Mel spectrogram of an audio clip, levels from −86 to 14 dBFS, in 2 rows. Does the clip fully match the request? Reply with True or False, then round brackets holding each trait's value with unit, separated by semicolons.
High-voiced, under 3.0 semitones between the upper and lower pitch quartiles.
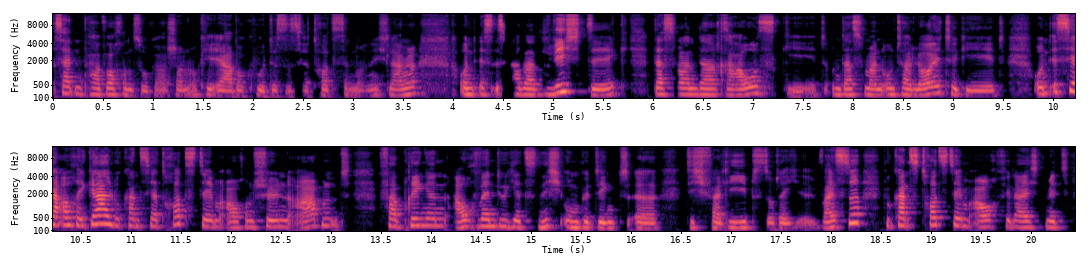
False (200 Hz; 3.7 semitones)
